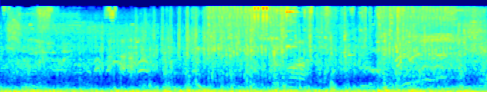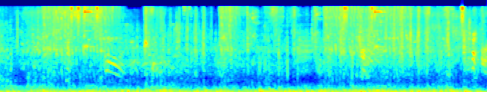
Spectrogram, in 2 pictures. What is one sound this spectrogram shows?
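Rapid energy gunfire crackles and zaps.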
